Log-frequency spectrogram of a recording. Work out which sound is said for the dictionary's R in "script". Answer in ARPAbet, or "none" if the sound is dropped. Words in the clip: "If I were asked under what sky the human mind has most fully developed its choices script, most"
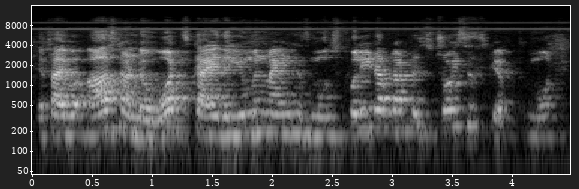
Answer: none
